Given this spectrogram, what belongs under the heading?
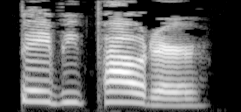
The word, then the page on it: baby powder: British English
